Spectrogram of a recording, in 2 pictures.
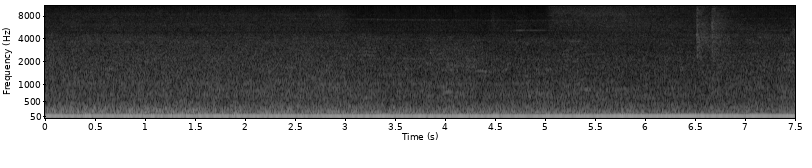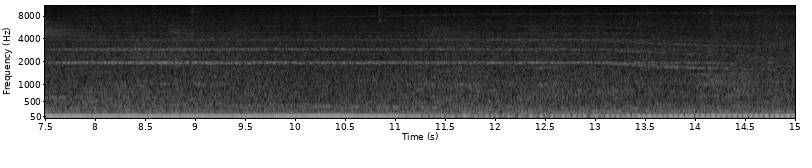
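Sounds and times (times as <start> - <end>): train low rumble: 0.0 - 15.0
electric train high whine: 7.2 - 15.0.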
